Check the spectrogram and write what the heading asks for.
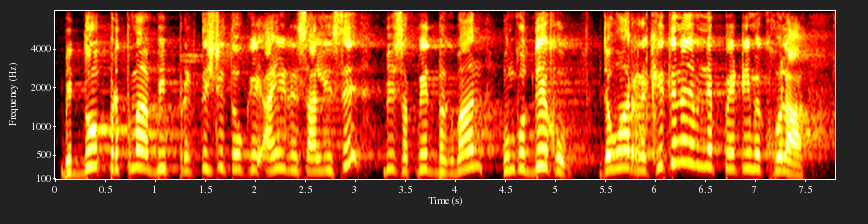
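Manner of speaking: loud, high-pitched sermon delivery; full-force preaching. Real, not acted. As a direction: proclaim the teaching forcefully to the whole assembly.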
